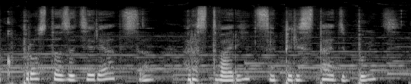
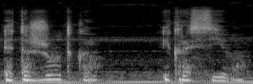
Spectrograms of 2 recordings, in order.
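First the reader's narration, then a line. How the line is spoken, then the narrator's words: Quiet utterance. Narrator (Russian): тихо вымолвил непрошенный собеседник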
